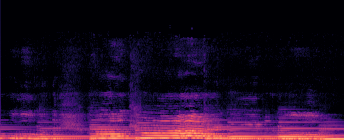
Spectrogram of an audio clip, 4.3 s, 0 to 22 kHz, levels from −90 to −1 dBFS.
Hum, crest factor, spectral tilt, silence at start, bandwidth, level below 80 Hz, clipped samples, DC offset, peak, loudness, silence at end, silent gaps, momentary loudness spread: none; 12 dB; -6 dB/octave; 0 s; 7.6 kHz; -62 dBFS; under 0.1%; under 0.1%; -10 dBFS; -24 LUFS; 0 s; none; 8 LU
